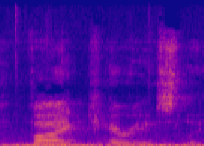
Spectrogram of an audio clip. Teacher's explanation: the fourth syllable has the schwa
